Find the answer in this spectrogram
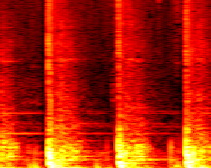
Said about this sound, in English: Oh, look at me! I bang on my drumsticks all day.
